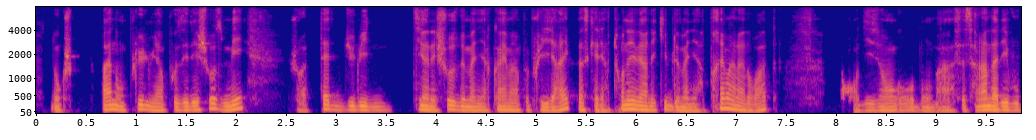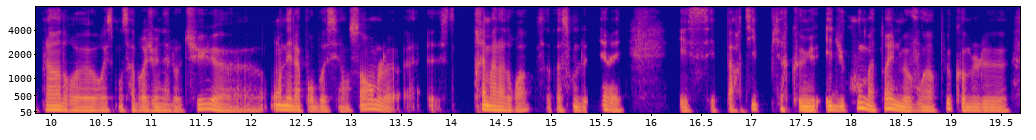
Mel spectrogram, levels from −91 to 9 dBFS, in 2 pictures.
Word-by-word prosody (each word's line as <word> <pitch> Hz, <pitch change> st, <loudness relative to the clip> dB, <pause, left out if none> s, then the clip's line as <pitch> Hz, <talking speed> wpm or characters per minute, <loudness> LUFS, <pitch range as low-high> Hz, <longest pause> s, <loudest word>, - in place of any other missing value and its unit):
Donc -, -, -2 dB
je -, -, -4 dB
peux -, -, -30 dB, 0.2 s
pas 115 Hz, -, +3 dB
non 110 Hz, -4 st, +3 dB
plus 120 Hz, +4 st, -1 dB
lui 100 Hz, -4 st, +1 dB
imposer 95 Hz, +2 st, -1 dB
des 105 Hz, +1 st, +2 dB
choses, 135 Hz, +2 st, 0 dB
mais 120 Hz, +10 st, +3 dB, 0.4 s
j'aurais 85 Hz, -, -10 dB
peut-être 110 Hz, -5 st, -1 dB
dû 105 Hz, +3 st, -2 dB
lui 100 Hz, -2 st, +2 dB, 0.4 s
dire 110 Hz, -3 st, +3 dB
les 95 Hz, -, +2 dB
choses 115 Hz, +3 st, 0 dB
de 100 Hz, -, +3 dB
manière 90 Hz, -1 st, 0 dB
quand 100 Hz, -, -2 dB
même 100 Hz, 0 st, +1 dB
un 95 Hz, -, 0 dB
peu -, -, -9 dB
plus 95 Hz, +2 st, -4 dB
directe. 100 Hz, +11 st, +1 dB
Parce 105 Hz, -, +1 dB
qu'elle 90 Hz, -, -3 dB
est -, -, -2 dB
retournée 120 Hz, +9 st, +3 dB
vers 105 Hz, -3 st, +4 dB
l'équipe 100 Hz, +2 st, -1 dB
de 95 Hz, -, 0 dB
manière 85 Hz, -1 st, -1 dB
très -, -, -1 dB
maladroite 95 Hz, -10 st, +1 dB, 0.8 s
en -, -, -5 dB
disant 90 Hz, +3 st, -2 dB
en -, -, +2 dB
gros: 95 Hz, +1 st, -3 dB
«Bon, 85 Hz, -1 st, -4 dB
ben, 85 Hz, +1 st, -4 dB
ça 95 Hz, -, -6 dB
sert 95 Hz, -, -3 dB
à -, -, 0 dB
rien 105 Hz, -, +6 dB
d'aller 100 Hz, -1 st, +5 dB
vous 95 Hz, -1 st, -1 dB
plaindre 100 Hz, +1 st, +2 dB
heu, 85 Hz, 0 st, +1 dB
au 85 Hz, -, -1 dB
responsable 90 Hz, +1 st, -4 dB
régional 90 Hz, -2 st, 0 dB
au-dessus, 125 Hz, +11 st, 0 dB
heu, 85 Hz, -4 st, +1 dB, 0.4 s
on 115 Hz, -1 st, +4 dB
est 105 Hz, -, +7 dB
là 95 Hz, -, +3 dB
pour 90 Hz, -, -3 dB
bosser 90 Hz, 0 st, -3 dB
ensemble» 100 Hz, +5 st, +1 dB, 0.2 s
heu, -, -, -17 dB, 0.2 s
et -, -, -6 dB
c'est -, -, -17 dB, 0.2 s
très -, -, +2 dB
maladroit 100 Hz, -1 st, +3 dB
sa -, -, -13 dB
façon 90 Hz, +2 st, -4 dB
de -, -, -4 dB
le -, -, -2 dB
dire 120 Hz, -, +2 dB
et 85 Hz, -2 st, -1 dB, 0.6 s
et 85 Hz, -, -1 dB
c'est 80 Hz, -, -8 dB
parti -, -, -3 dB
pire -, -, -6 dB
que -, -, -1 dB
mieux 95 Hz, -2 st, +7 dB
et 110 Hz, -, +5 dB
du 100 Hz, -1 st, +1 dB
coup, 155 Hz, -, +1 dB
maintenant, 125 Hz, +1 st, +3 dB
ils 130 Hz, -, +6 dB
me 95 Hz, -4 st, +5 dB
voient 90 Hz, +1 st, 0 dB
un 85 Hz, -, -1 dB
peu 80 Hz, -, -3 dB
comme 90 Hz, -2 st, 0 dB
le 90 Hz, -1 st, 0 dB
95 Hz, 270 wpm, -23 LUFS, 90-105 Hz, 0.8 s, est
